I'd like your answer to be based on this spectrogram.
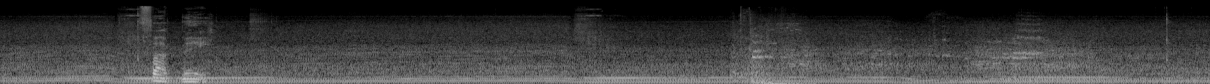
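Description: A Dodge Charger Hellcat launches and accelerates in GTA V: a loud engine revs and climbs in pitch in repeated surges, with a voice talking over it.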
